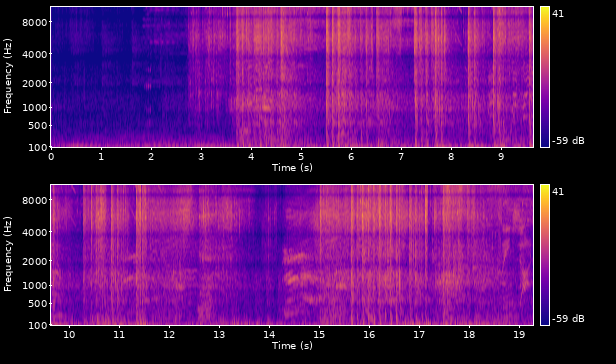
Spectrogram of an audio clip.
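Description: Heavy automatic gunfire from the video game Mass Effect Andromeda rattles in dense bursts after a quiet opening, loud and sustained with shots, impacts and mechanical clatter throughout.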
